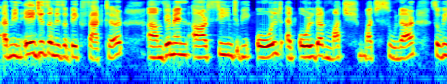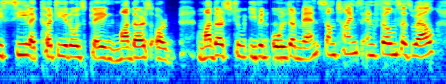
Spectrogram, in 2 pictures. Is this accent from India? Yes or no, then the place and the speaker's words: yes; India; also born or lived in United Kingdom; now in Ireland; growing up in India. I grew up there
